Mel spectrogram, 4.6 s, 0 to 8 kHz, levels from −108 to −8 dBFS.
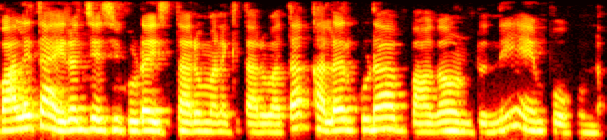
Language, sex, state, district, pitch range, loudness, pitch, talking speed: Telugu, female, Telangana, Karimnagar, 185-225 Hz, -15 LUFS, 210 Hz, 160 wpm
